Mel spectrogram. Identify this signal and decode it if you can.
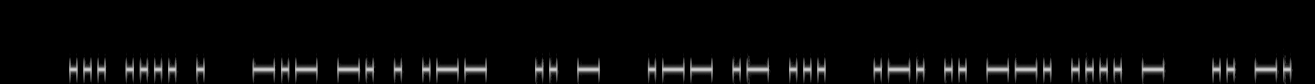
Morse code, heard as a keyed tone, about 17 wpm, 700 Hz. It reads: SHE KNEW IT WAS RIGHT IN
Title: Sentences from Top 1000 Words - Review Part 2 - 17wpm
